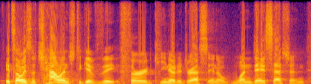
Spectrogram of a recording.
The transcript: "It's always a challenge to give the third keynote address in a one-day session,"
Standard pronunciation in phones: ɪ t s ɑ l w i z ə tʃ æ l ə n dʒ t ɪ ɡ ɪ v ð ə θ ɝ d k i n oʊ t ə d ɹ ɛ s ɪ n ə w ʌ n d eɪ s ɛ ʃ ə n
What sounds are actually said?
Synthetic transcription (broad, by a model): ɪ t s ɑ l w i z ə tʃ æ l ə n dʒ t ɪ ɡ ɪ v ð ə θ ɝ d k i n oʊ t ə d ɹ ɛ s ɪ n ə w ʌ n d eɪ s ɛ ʃ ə n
